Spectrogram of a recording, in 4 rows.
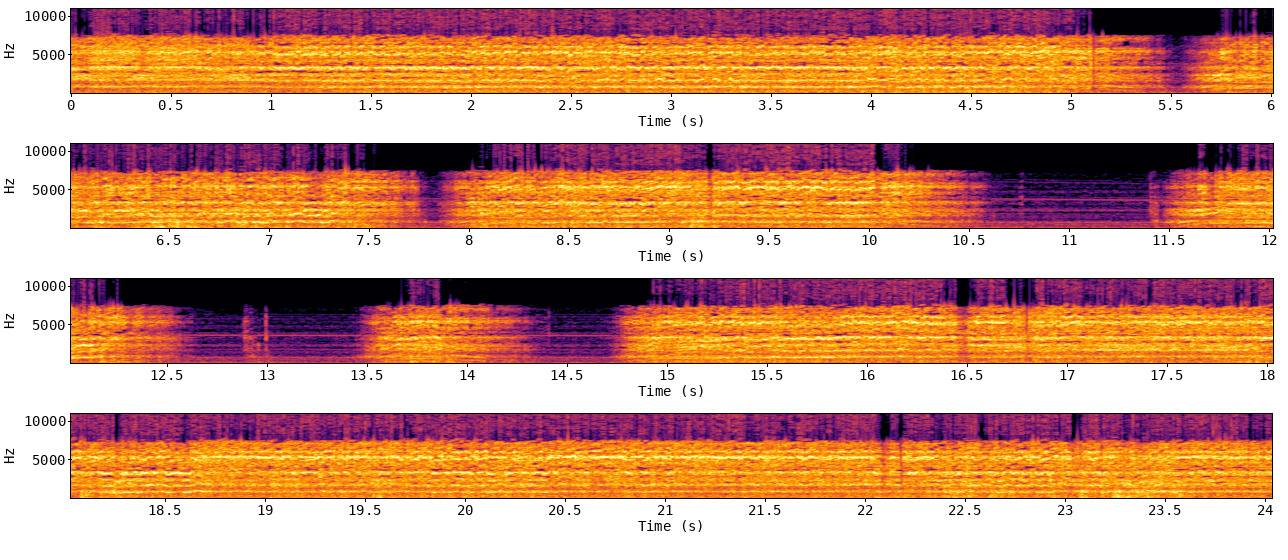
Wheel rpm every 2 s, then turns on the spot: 220, 210, 160, 150, 170, 60, 50, 90, 220, 220, 230, 220.
12-14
